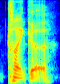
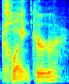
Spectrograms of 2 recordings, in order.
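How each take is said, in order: First: The final R is dropped. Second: The final R is clearly pronounced. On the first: The speaker calls it right. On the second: The speaker calls it wrong. "I was using the hard R"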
